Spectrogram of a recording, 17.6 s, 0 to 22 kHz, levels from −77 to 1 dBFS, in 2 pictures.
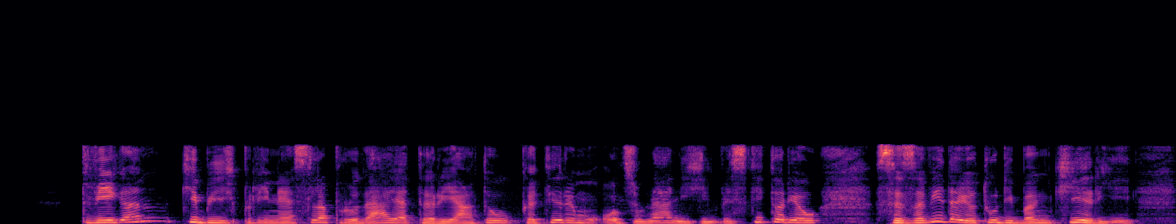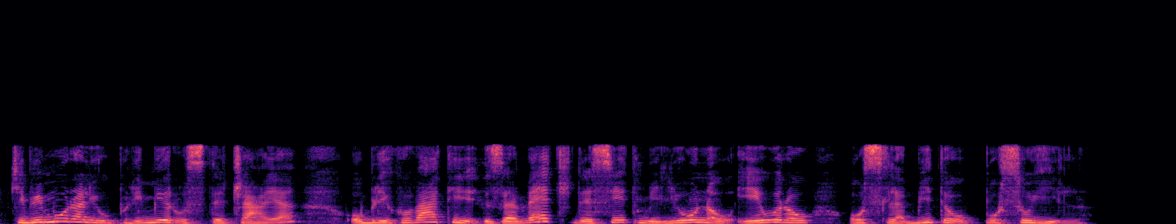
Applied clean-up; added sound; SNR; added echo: neural mask model Resemble Enhance denoiser.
